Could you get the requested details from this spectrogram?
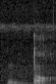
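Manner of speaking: द said short with a schwa, like "duh". Shown as a demonstration. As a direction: say "द" clipped, not "दी". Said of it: "इसका भी उच्चारण हम क्या करेंगे". ("द" छोटा, हल्का उच्चारण)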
